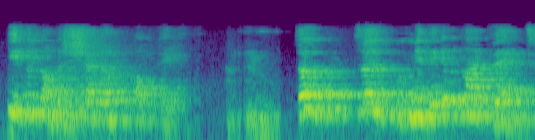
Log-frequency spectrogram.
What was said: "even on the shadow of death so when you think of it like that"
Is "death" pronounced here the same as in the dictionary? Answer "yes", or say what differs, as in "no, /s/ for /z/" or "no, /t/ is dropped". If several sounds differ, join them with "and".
no, /s/ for /θ/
